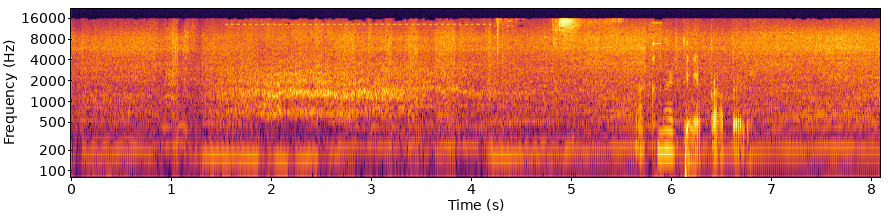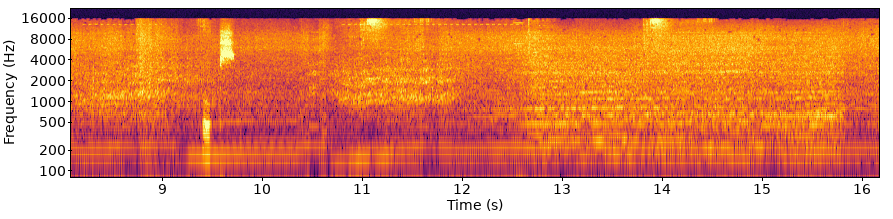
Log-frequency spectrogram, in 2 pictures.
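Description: A car engine roars and revs steadily, rising and falling in pitch.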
